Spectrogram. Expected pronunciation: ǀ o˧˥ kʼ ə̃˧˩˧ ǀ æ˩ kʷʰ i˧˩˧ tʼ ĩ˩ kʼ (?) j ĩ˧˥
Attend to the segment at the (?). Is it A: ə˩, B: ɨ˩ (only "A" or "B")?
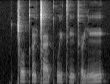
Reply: A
